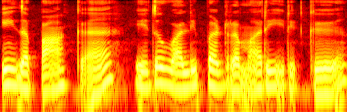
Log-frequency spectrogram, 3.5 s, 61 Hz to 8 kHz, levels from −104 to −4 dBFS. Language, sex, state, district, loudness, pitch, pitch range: Tamil, female, Tamil Nadu, Nilgiris, -18 LUFS, 175 Hz, 165-195 Hz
